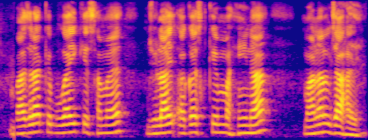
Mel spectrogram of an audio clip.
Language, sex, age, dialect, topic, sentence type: Magahi, male, 18-24, Western, agriculture, statement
